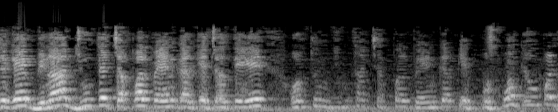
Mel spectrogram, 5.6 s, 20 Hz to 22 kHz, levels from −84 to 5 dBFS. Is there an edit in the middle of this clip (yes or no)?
no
